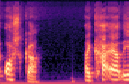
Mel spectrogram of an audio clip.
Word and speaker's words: Oscar: I went now that's Oscar they've been pronouncing his name without the S and I've been calling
